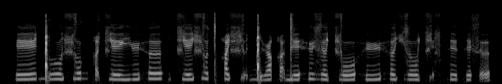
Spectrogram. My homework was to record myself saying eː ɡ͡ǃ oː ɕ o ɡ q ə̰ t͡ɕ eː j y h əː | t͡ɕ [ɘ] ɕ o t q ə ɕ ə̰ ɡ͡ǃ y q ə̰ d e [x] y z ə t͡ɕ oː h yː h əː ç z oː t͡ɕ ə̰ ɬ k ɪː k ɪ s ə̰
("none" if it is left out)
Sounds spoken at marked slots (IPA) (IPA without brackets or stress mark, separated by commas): e, h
